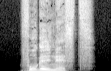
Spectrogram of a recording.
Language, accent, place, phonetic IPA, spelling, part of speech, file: German, Germany, Berlin, [ˈfoːɡl̩ˌnɛst͡s], Vogelnests, noun, De-Vogelnests.ogg
- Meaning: genitive singular of Vogelnest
